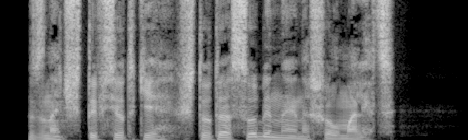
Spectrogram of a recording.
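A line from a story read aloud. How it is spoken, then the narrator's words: Muttered. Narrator (Russian): Пробормотал я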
